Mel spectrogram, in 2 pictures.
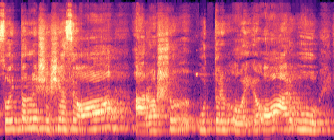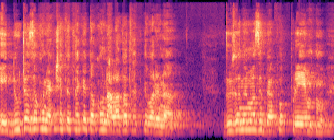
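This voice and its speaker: A man leads an online exam prep class, his voice high yet warm and soft at the edges. He stretches out key terms, repeats them, and poses questions that he answers himself. The sound carries the echo of the room around him.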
